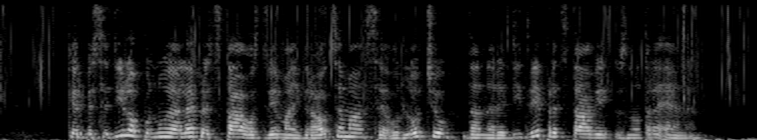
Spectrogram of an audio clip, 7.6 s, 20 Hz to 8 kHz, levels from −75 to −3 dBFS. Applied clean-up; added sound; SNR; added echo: none; Chewing, mastication; 17 dB; reverberation time 0.2 s.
